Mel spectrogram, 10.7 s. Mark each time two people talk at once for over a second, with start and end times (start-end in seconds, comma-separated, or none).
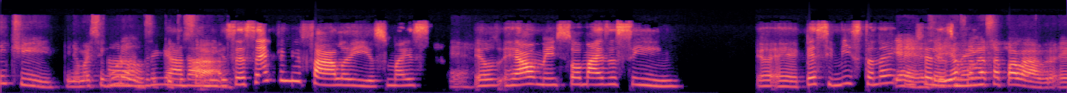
1.0-2.4, 8.9-10.1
